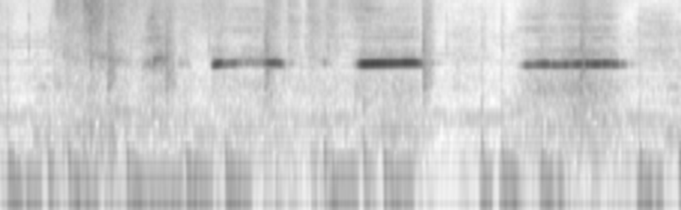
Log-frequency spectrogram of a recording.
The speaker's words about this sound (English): A distant whistle pierced the calm.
